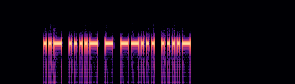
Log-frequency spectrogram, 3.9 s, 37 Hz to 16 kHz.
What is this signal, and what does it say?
Morse code, heard as a keyed tone, about 36 wpm, 700 Hz. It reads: U4T74
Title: Code Groups - 5 Letter:Numbers - 35wpm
